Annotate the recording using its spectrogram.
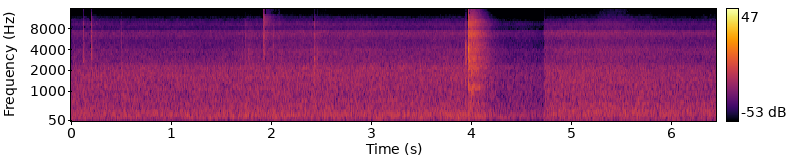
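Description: One sharp click from a wall switch being flipped, about four seconds in, over a faint steady hiss. The mixer grinder does not start, because its overload cut-out (the small red reset button on the back) has tripped.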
